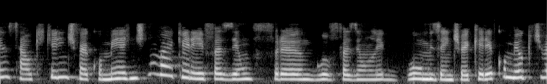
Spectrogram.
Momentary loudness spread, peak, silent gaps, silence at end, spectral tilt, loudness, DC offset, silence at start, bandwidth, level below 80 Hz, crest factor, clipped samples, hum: 6 LU; 0 dBFS; none; 0 s; -5.5 dB/octave; -13 LUFS; under 0.1%; 0 s; 7.4 kHz; -56 dBFS; 12 dB; under 0.1%; none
